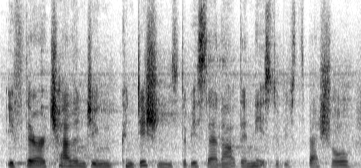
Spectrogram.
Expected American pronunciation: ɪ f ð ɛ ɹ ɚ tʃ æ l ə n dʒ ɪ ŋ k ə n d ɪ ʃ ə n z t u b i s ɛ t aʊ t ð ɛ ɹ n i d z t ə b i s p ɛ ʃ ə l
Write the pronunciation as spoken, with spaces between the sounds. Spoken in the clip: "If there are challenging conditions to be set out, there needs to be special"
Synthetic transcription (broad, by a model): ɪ f ð ɛ ɹ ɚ tʃ æ l ə n dʒ ɪ ŋ k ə n d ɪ ʃ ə n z t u b i s ɛ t aʊ t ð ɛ n i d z t ə b i s p ɛ ʃ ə l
